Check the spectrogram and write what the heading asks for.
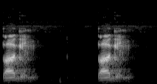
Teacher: Much less clear stop character here, right? So it doesn't get as quiet. The burst is not as sharp. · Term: lenition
